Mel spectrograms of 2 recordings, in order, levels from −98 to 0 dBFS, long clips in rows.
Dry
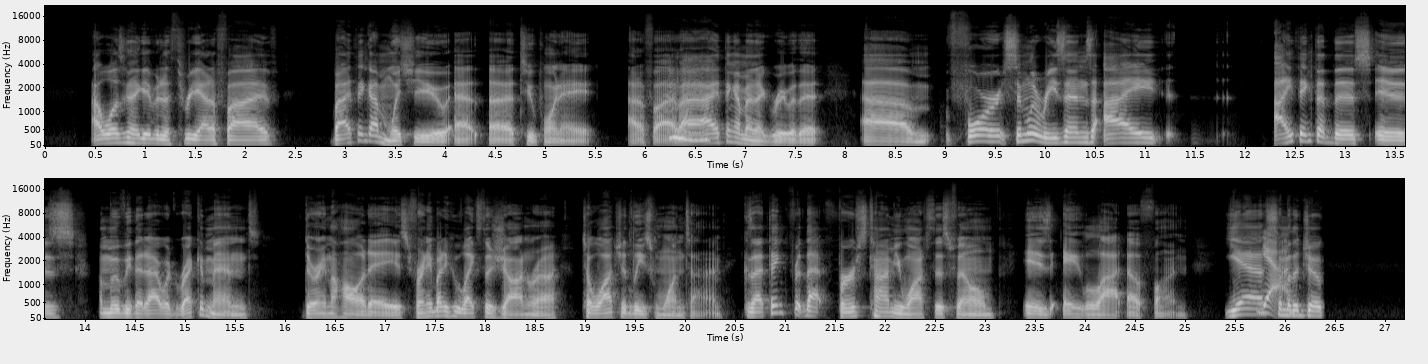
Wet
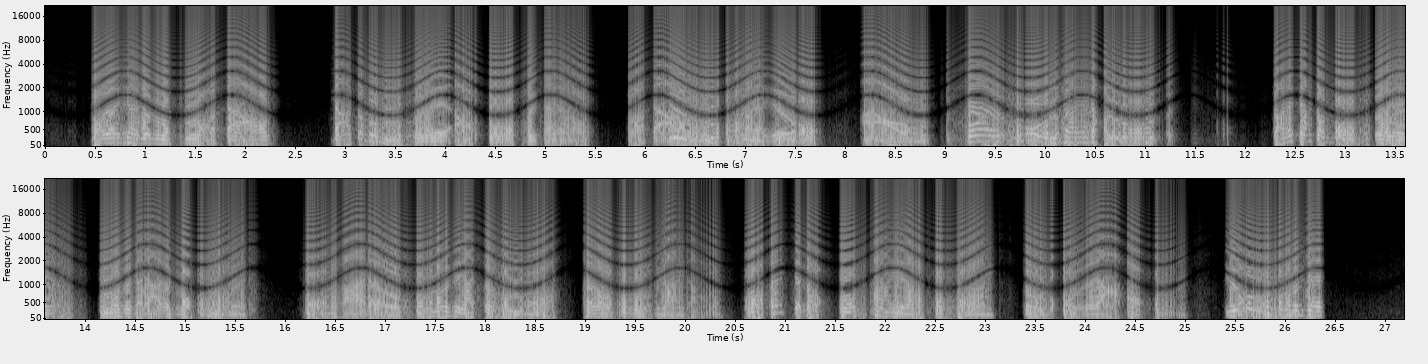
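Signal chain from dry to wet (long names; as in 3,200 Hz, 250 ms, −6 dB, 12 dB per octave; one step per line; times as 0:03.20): compressing power law on the bin magnitudes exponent 0.61
dynamic equaliser 3,500 Hz, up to +6 dB, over −47 dBFS, Q 1.3
sample-and-hold swept by an LFO 38×, swing 60% 0.94 Hz
multiband upward and downward compressor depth 40%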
